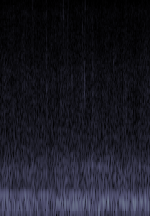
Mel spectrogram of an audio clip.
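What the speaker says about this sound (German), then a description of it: "Pater Josiah sitzt sorgengrämend im Regen," Steady rain hisses over a deep continuous rumble of thunder in a video game, a dense, even wash of weather sound with no voices.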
